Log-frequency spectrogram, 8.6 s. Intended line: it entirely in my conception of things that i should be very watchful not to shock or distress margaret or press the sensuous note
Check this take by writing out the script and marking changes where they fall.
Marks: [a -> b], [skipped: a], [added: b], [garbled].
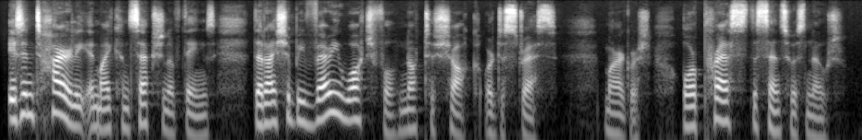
it entirely in my conception of things that i should be very watchful not to shock or distress margaret or press the sensuous note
